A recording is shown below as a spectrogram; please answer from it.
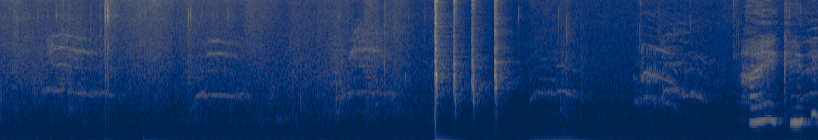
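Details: Four-week-old RagaMuffin kittens, the Winter Wonderland litter, mew repeatedly in short, high, bent cries about every one to two seconds. Sharp knocks break in midway, and a woman's voice speaks near the end.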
